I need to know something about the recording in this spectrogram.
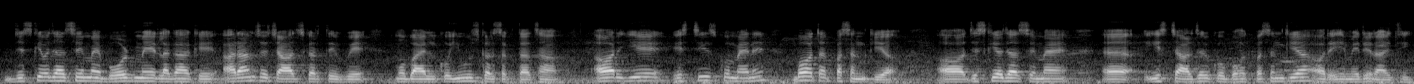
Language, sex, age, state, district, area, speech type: Urdu, male, 18-30, Delhi, East Delhi, urban, spontaneous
